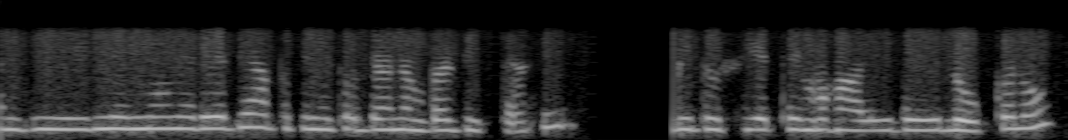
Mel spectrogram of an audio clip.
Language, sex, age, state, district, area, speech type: Punjabi, female, 18-30, Punjab, Mohali, urban, conversation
